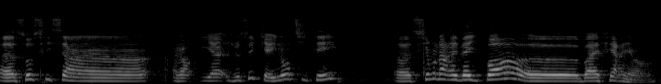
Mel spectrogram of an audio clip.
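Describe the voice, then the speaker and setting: A man speaks at a fairly slow pace with lively intonation. His pitch sits fairly high. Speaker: gaming streamer. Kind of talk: live gameplay stream commentary. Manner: hesitant, many fillers.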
